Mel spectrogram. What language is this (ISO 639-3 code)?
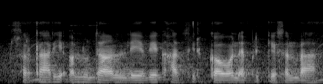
bho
